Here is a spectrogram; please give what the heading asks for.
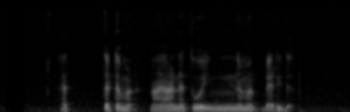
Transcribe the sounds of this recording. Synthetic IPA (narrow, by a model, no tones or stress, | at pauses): æt̪ːəʈəmə̰najaːnæt̪uʋəinːəməbæɾid̪ə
